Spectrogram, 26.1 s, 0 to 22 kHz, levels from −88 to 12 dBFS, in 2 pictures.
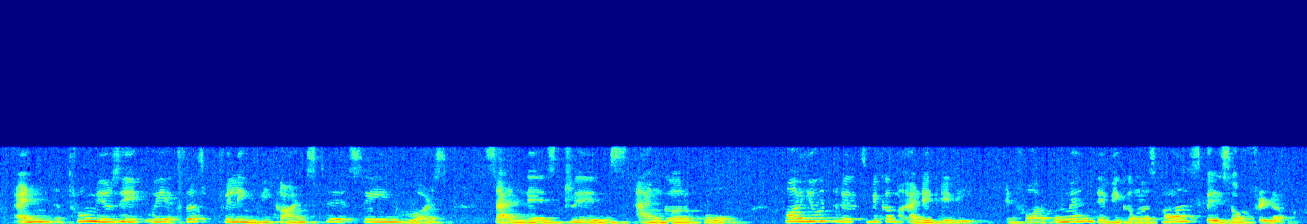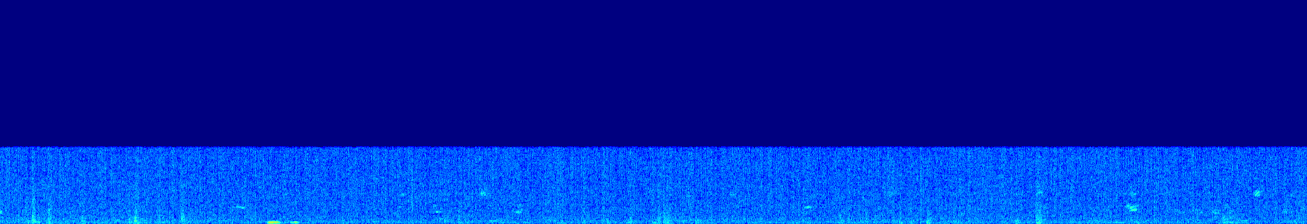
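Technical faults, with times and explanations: Throughout: unreliable data bit. A marginal data line flips one bit at random, adding equal-sized spikes heard as a steady crackle, even in pauses. The waveform shows scattered uniform spikes, and the spectrogram shows broadband speckle.
0.0–0.12 s, 2.17–2.22 s, 2.72–2.78 s, 4.46–4.73 s, 11.95–12.05 s: echo leak. Brief, very faint delayed copies of the voice trail 296 ms behind, likely from an echo canceller letting loudspeaker pickup through. They appear as weak repeated speech traces far below the main speech.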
